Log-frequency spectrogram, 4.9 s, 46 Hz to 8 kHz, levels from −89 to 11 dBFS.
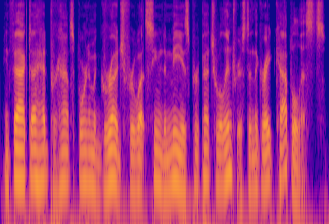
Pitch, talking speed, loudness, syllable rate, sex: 105 Hz, 255 wpm, -18 LUFS, 6.7 syllables/s, male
